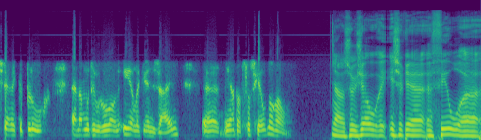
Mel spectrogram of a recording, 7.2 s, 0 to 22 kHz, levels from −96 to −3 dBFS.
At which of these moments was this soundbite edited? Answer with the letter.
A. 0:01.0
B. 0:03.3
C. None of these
B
